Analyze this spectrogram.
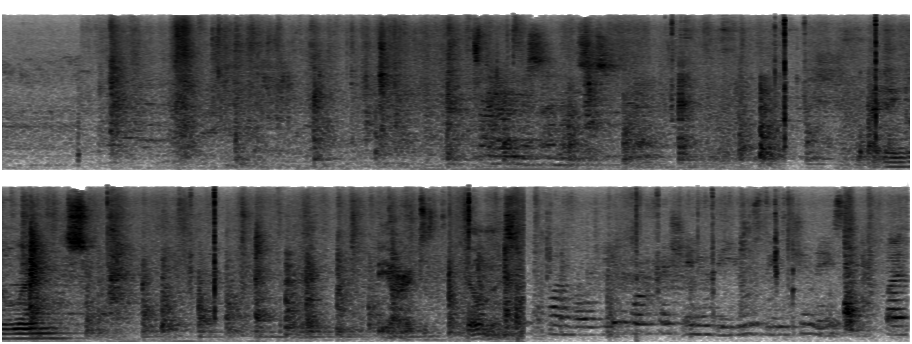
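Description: Footsteps scuff on stone steps in a narrow, echoing passage.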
